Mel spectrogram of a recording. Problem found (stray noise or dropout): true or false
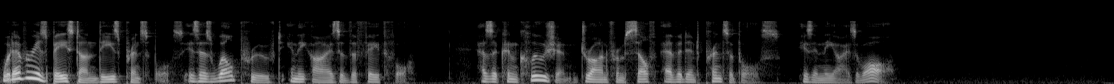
false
